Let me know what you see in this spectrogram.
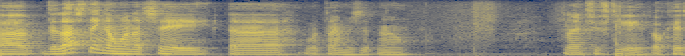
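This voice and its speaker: A man with an American accent, fairly low in pitch and somewhat breathy, at a moderate pace with ordinary pitch variation and long, frequent pauses. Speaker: lecturer, teacher. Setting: classroom lecture.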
